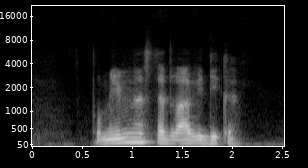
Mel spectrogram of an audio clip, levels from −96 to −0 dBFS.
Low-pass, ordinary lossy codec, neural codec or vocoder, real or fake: 19.8 kHz; Opus, 64 kbps; codec, 44.1 kHz, 2.6 kbps, DAC; fake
